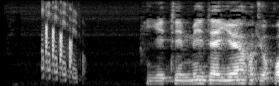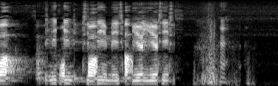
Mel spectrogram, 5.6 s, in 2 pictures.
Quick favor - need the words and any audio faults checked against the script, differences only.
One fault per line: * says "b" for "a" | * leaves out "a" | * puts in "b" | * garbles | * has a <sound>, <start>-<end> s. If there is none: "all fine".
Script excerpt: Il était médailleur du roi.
* has a chirp, 0.4-0.9 s
* garbles
* has a laugh, 4.7-5.4 s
